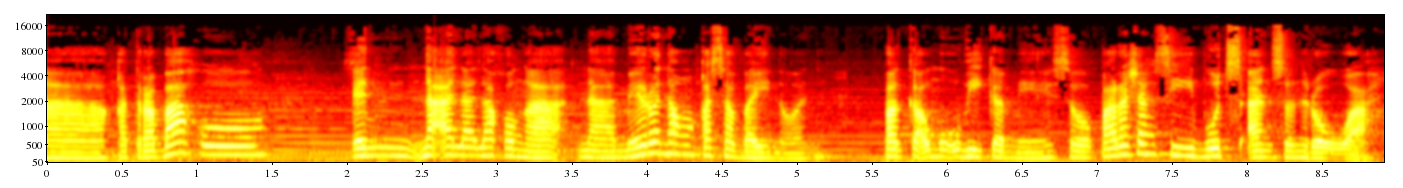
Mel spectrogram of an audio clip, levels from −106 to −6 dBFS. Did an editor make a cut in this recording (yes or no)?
no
